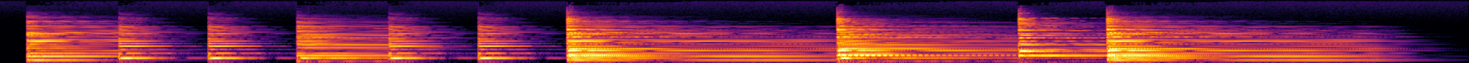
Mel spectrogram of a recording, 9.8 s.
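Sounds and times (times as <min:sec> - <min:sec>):
piano: 0:00.0 - 0:09.7.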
